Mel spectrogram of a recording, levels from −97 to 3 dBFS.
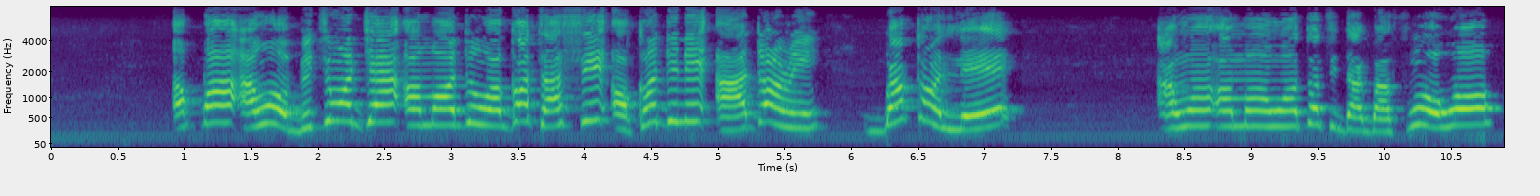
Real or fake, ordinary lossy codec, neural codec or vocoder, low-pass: real; none; none; none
